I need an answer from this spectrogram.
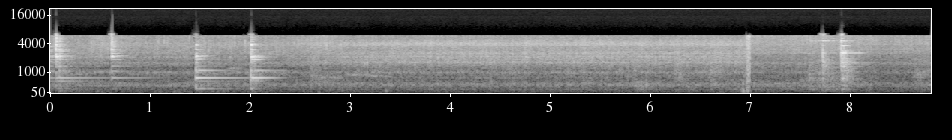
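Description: Minced meat with onions and garlic sizzling in oil in a metal pot while a spatula stirs it. The spatula knocks against the pot, which rings out in clear tones four times in the first two seconds and three more times near the end.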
